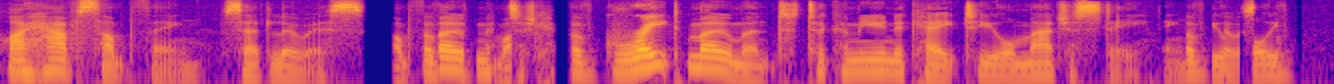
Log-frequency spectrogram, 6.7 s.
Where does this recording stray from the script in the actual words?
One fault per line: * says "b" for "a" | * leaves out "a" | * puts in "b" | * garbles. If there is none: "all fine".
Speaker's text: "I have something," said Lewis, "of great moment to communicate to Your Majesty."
* garbles
* garbles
